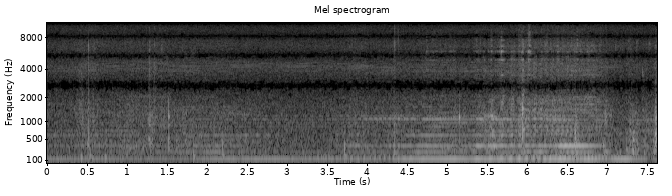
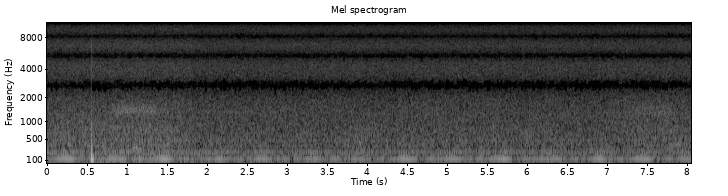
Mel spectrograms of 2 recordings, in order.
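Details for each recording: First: 1920s Emerson 6-blade 30" Longnose antique ceiling fan, stiff to start, on a low-speed control setting. Low steady mains hum with faint ticks and no spin-up as the motor stalls; a too-tight oil cup or a catching felt washer is suspected. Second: Emerson 6-blade 30-inch Longnose (Fernleaf) antique ceiling fan, believed 1920s, first test after assembly, stiff to start: low, even mains hum with soft steady whoosh, no ticks or rubs; running smoothly and relatively quietly.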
